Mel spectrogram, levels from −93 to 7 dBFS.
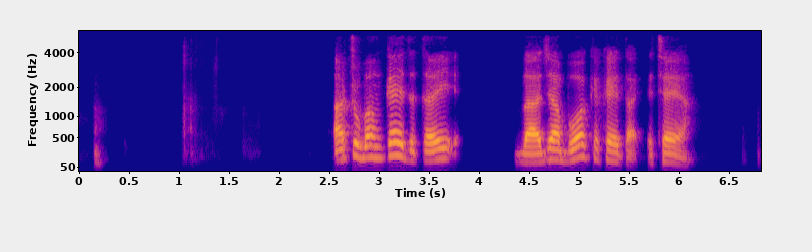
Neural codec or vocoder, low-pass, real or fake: codec, 24 kHz, 0.5 kbps, DualCodec; 5.4 kHz; fake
